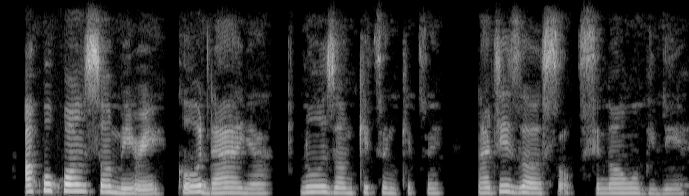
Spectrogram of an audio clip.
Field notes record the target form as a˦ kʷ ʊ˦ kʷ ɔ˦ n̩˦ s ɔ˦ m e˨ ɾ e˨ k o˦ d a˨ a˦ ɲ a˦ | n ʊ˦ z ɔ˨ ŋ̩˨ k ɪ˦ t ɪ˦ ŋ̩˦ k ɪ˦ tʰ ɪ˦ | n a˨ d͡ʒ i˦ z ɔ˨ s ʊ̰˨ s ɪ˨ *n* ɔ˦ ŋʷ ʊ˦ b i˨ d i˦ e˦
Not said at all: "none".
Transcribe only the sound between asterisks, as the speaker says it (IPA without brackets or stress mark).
n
